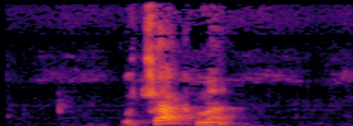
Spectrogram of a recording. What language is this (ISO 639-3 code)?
tur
